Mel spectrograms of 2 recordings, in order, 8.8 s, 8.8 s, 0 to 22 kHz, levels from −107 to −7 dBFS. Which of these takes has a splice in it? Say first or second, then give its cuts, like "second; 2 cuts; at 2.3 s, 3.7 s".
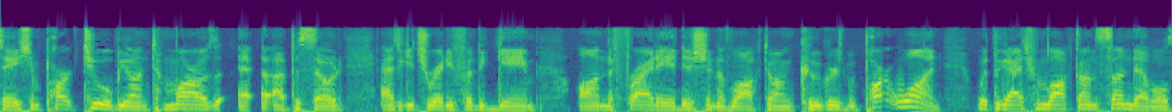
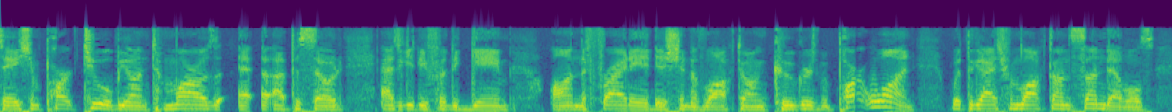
second; 1 cut; at 3.1 s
